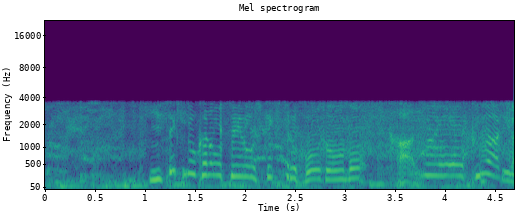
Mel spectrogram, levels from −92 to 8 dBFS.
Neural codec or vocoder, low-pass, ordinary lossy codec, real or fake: codec, 16 kHz, 2 kbps, FreqCodec, larger model; 3.6 kHz; none; fake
